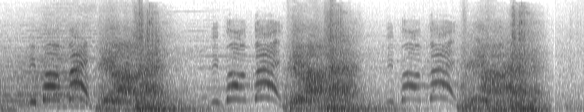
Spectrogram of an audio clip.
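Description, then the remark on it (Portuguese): A crowd chants a battle cry in unison, three loud, forceful shouts in a steady rhythm, with single voices calling out between each collective roar. “O tradicional grito de Wakanda, proferido pelo Pantera Negra, interpretado por Chadwick Boseman, quer dizer resistência”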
